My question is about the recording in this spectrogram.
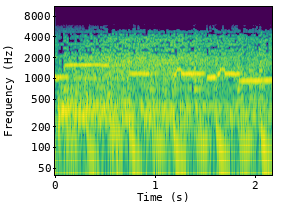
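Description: Electronic background music: a fast, steady kick-drum beat, about four beats a second, under a simple synth melody.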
